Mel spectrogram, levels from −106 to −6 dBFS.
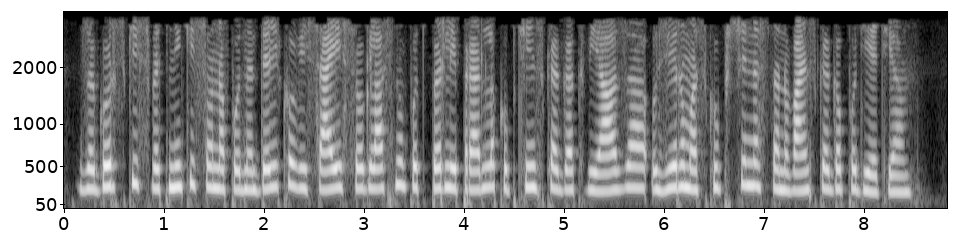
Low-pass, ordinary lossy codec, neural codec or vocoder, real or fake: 3.6 kHz; MP3, 32 kbps; none; real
